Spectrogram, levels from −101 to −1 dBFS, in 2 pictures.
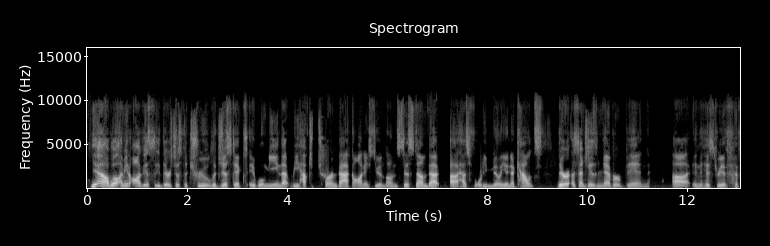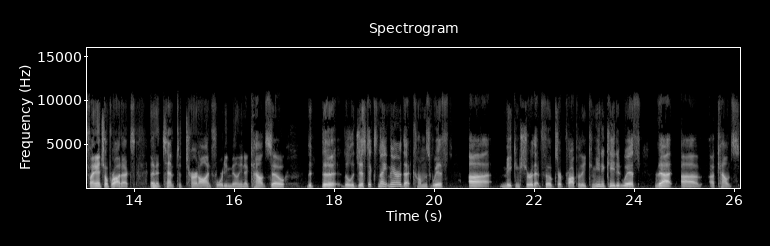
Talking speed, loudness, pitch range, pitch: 165 wpm, -29 LUFS, 125-150 Hz, 135 Hz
